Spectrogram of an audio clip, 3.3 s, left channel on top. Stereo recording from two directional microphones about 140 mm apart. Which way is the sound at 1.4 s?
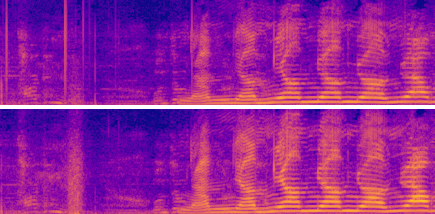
35° left (ahead or behind).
